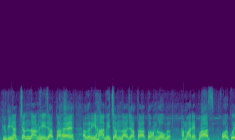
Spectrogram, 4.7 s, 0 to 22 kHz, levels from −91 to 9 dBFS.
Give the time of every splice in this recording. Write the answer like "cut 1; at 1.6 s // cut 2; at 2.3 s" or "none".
none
